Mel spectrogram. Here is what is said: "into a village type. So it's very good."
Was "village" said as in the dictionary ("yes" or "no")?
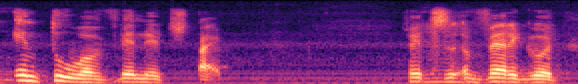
no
